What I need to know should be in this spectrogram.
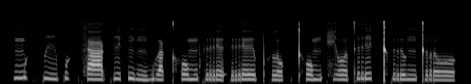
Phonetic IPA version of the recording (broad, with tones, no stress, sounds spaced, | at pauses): m ɯ˦˥ k̚ p iː˩˦ p ɯ˨˩ k̚ s aː˧ k i˦˥ t̚ ŋ ɯ˩˦ ŋ b ɯ˩˦ a̯ kʰ o˧ m k r e˨˩ ʔ r eː˦˥ pʰ l o˨˩ k̚ tʰ o˧ m t͡ɕ ɤː˧ t r i˥˩ t̚ kʰ r ɯ˧ ŋ t r ɤː˧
